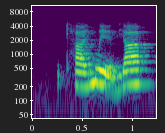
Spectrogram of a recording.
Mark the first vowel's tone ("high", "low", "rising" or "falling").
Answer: rising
